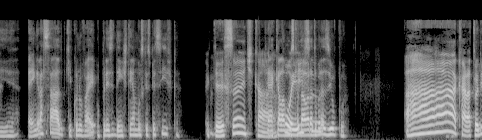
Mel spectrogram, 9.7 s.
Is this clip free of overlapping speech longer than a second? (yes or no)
no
